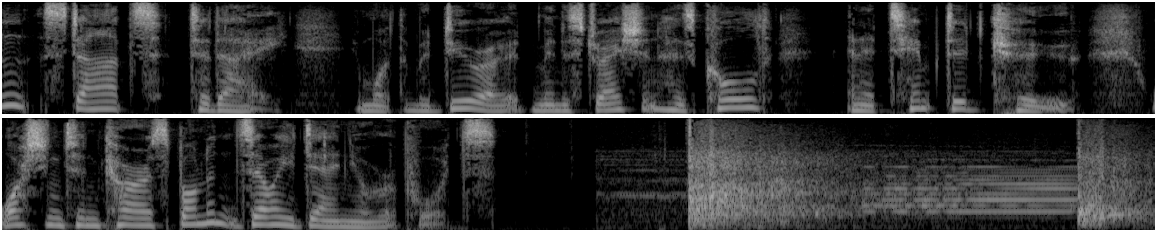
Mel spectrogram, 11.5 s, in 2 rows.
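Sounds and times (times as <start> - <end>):
speech: 0.0 - 8.3
live gunfire on the streets of Caracas: 9.1 - 10.2, 11.1 - 11.5.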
